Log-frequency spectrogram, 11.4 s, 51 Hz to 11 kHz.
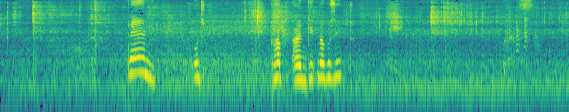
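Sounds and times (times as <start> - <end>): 
video game fire burning with hissing crackle: 0.0 - 11.3
speech: 2.6 - 3.3, 3.9 - 4.3, 5.4 - 7.0.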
